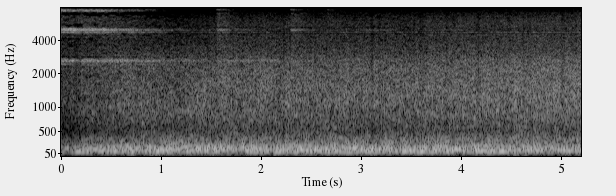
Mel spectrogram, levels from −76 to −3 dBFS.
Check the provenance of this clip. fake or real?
fake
